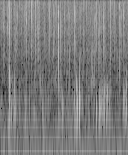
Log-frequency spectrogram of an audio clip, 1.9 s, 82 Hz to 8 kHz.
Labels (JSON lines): {"label": "biophony, sea urchins (Echinidae)", "recorder": "SoundTrap 600 or HydroMoth"}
